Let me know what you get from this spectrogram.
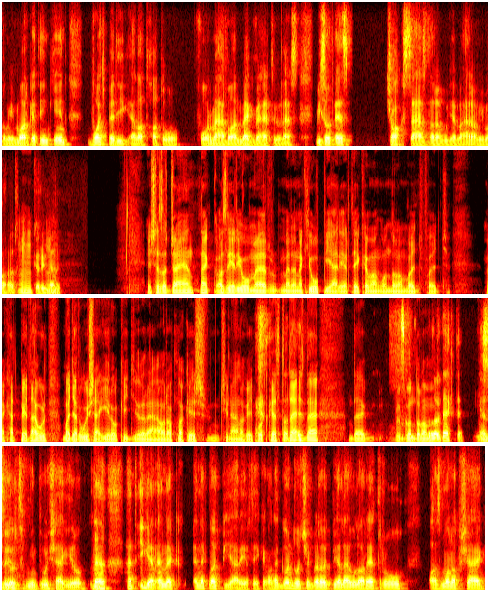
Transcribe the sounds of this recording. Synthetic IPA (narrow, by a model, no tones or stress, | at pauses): omeːmːɒrkɛt̪iŋkeːnt̪vɒɟpɛd̪iɡɛlɒt̪hɒt̪oː | fo̞rmaːbɒnmɛɡvɛɦɛt̪ø̰ːlɛ̰sviso̞nt̪ɛz | t͡ʃɒksaːzd̪ɒɾɒbuɟɛba̰ːɾɒ̰mimɒɾɒ̰d̪̩ɦ̩køɾybɛl | eːʃɛzɒd͡ʒajɛnt̪nɛkɒzeːɾjoːmɛrmɛɾɛnːɛkjoːpijɛɾeːrt̪eːkɛvɒŋɡo̞nd̪o̞lo̞mvɒɟvɒɟ | mɛkhat̪̚peːld̪aːulmɒɟɒɾuːjʃaːɡiːɾoːkiːɟraːɦɒɾɒpnɒkeːʃt͡ʃinaːlnɒkɛcpo̞t̪kɛst̪ɒd̪aːʒd̪ɛ | d̪ɛ | ɡo̞nd̪o̞lomɡnɛk̚t̪ɛkkɛzylt̪mint̪uːjʃaːɡiːɾoːknɛmhat̪iɡɛnʔɛnːɛk | ɛnːɛknɒcpiaːɾeːrt̪eːkɛvɒnhat̪̚ɡo̞nd̪o̞lt͡ʃɒɡ̚bɛlɛho̞c̚peːld̪aːulɒɾɛt̪roː | ɒzmɒnɒpʃaːɡ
